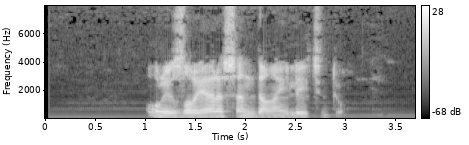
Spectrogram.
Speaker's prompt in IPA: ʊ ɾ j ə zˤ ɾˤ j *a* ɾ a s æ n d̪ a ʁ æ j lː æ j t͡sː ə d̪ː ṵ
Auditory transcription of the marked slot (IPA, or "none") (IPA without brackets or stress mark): a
